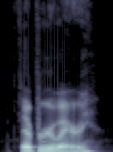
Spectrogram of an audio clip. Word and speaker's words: February: I hate hearing when people mispronounce February. – February. – Yeah, everybody leaves out the R.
